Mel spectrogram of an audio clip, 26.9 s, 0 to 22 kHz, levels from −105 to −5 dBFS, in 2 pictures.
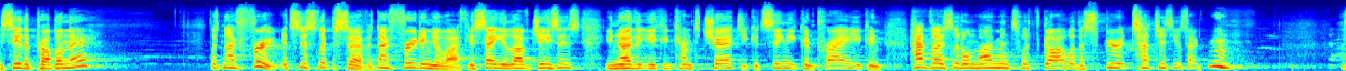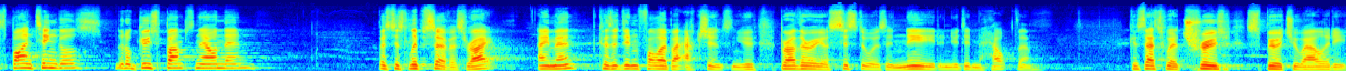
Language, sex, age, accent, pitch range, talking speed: English, male, 40-59, Australian, 145-200 Hz, 205 wpm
